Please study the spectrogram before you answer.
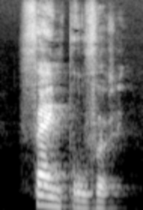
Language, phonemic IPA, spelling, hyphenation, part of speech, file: Dutch, /ˈfɛi̯nˌpru.vər/, fijnproever, fijn‧proe‧ver, noun, Nl-fijnproever.ogg
- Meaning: 1. a food connoisseur, a gourmet (one who appreciate quality food) 2. a connoisseur (one with a refined taste)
